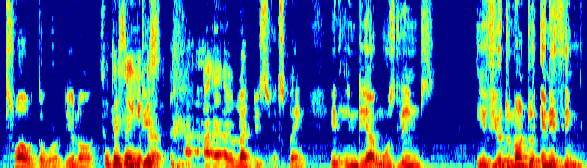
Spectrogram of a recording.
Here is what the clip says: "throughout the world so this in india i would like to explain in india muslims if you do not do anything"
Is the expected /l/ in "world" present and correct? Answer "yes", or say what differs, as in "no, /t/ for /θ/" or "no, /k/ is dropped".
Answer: yes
